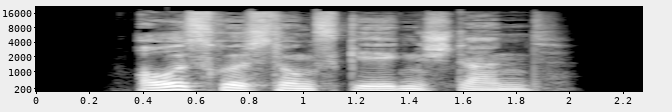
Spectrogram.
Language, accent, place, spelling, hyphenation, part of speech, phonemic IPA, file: German, Germany, Berlin, Ausrüstungsgegenstand, Aus‧rüs‧tungs‧ge‧gen‧stand, noun, /ˈaʊ̯sʁʏstʊŋsˌɡeːɡn̩ʃtant/, De-Ausrüstungsgegenstand.ogg
- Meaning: piece of equipment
